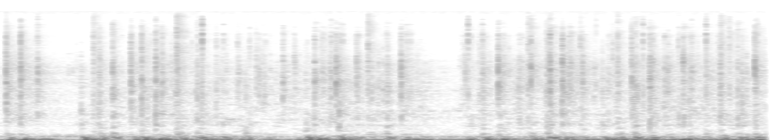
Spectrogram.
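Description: Fingertips of both hands type steadily on a full-size black plastic RGB-backlit keyboard with a hollow plastic housing, resting on a desk. The result is a quick, continuous run of short, dry key clacks with a deep, thumpy low body, brighter click tops, and only a brief lull near the start.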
